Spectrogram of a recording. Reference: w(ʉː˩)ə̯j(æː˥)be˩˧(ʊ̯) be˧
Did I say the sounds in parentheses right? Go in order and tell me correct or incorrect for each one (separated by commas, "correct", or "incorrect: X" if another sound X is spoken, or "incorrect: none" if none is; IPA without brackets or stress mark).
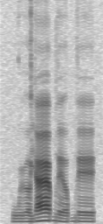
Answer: correct, correct, incorrect: ə̯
